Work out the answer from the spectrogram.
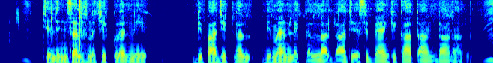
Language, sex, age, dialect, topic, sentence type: Telugu, male, 18-24, Southern, banking, statement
